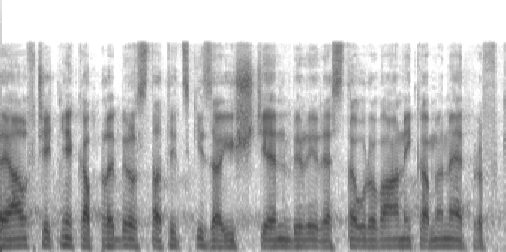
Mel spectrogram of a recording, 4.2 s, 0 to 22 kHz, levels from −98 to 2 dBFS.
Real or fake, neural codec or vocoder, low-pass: fake; codec, 24 kHz, 3 kbps, HILCodec; 10.8 kHz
